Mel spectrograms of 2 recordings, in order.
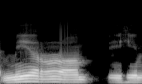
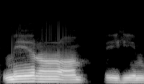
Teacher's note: Karena ini ada nun sukun bertemu dengan huruf ya. Ya, dibacanya memang memasukkan tapi dengan tidak mendengung tanpa mendengung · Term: idgham bila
